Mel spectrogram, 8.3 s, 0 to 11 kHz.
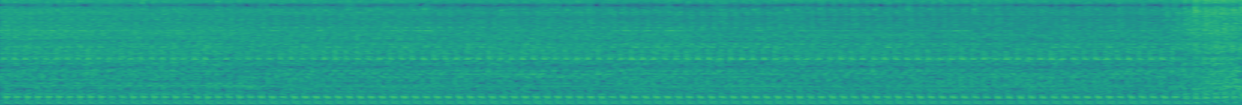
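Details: John Deere 300 garden tractor, 1970s Kohler K341 single-cylinder after a ground-up rebuild, engine bolted down, carburetor being fine-tuned: even, regular thumping at steady idle, no knock or clatter; rebuild successful.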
